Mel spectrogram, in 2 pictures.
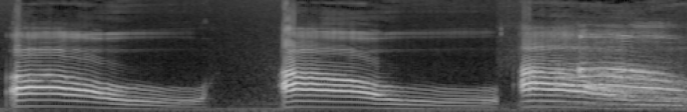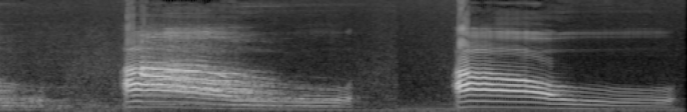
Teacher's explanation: make a large lip opening and sound the vowel a. Gradually reduce the opening until you come to the vowel oo.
